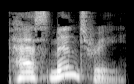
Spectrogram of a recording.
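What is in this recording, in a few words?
"passementerie", British English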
